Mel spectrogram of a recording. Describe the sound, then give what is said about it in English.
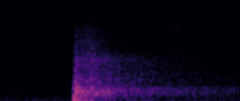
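A single firework bangs outside, a sharp boom that rolls off into a lingering, echoing tail over about a second, with no talking. “I hope y'all don't hear those fireworks, because I can hear them in my headphones.”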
